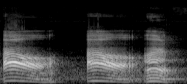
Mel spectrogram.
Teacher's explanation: Kalau huruf L pada abjad alfabet itu dilafalkan hanya ujung lidah saja yang menempel. Al. Hanya ujung akhir lidah saja yang ditempelkan ke langit-langit biasanya.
